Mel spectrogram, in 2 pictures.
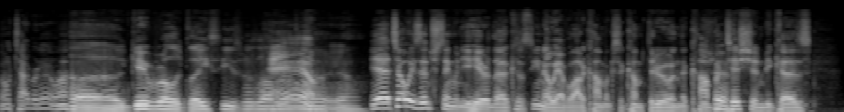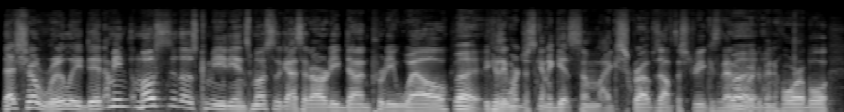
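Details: Adult male speaker; typical speech.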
